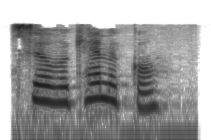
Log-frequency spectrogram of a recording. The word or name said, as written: silvichemical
